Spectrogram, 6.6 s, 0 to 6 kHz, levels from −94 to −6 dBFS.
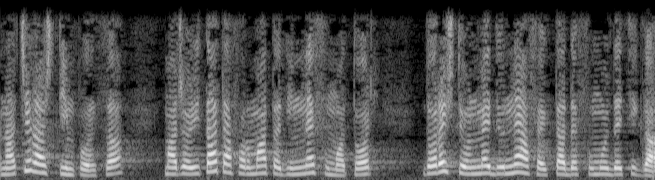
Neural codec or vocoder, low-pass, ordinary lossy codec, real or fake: none; 5.4 kHz; Opus, 64 kbps; real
